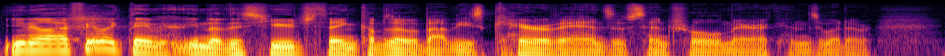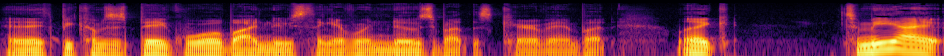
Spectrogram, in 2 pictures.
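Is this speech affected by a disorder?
No.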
